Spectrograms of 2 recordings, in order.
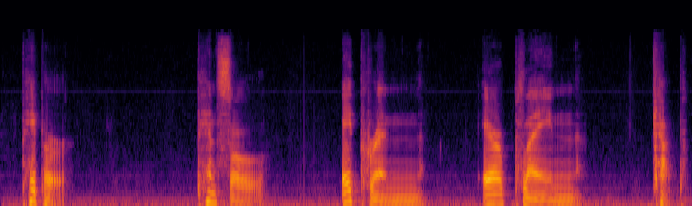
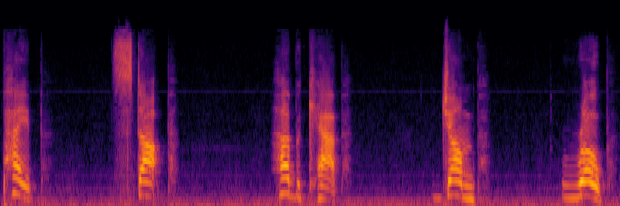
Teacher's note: The whispered tap of this drumbeat P is played with a light springing apart of the lips, just like for the B. On the springing away, feel a B in a whisper without any puff of air. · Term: unvoiced labial stop consonant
